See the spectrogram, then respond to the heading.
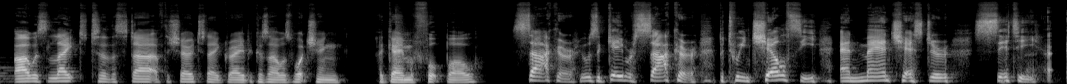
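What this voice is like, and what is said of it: Put-on American accent. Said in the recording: “A-plus American accent there... You would blend right in with the natives.”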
